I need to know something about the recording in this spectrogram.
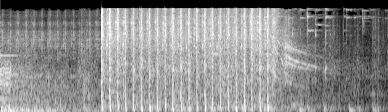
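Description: A gun fires in a rapid, steady burst.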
